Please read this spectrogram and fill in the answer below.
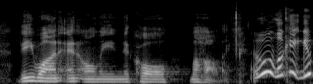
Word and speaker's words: Michalik: one and only Nicole Michalik. Ooh, look at you pronouncing my last name right. Get rid of that C. I love it. Yeah, the C's silent.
